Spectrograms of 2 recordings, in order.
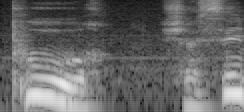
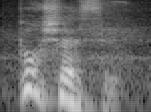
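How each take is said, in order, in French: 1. Chaque syllabe est dite séparément, avec de petites pauses. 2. Les syllabes s'enchaînent en un seul bloc fluide. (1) "C'est un petit peu syllabé là. C'est pas" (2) "mais bien"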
